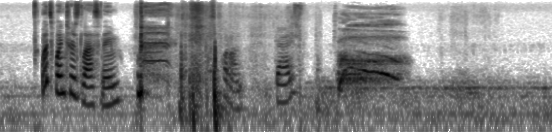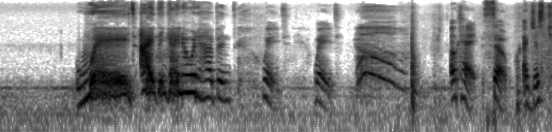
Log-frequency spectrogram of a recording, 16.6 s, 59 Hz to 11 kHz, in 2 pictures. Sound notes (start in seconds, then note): 4.7 gasp; 11.8 another gasp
